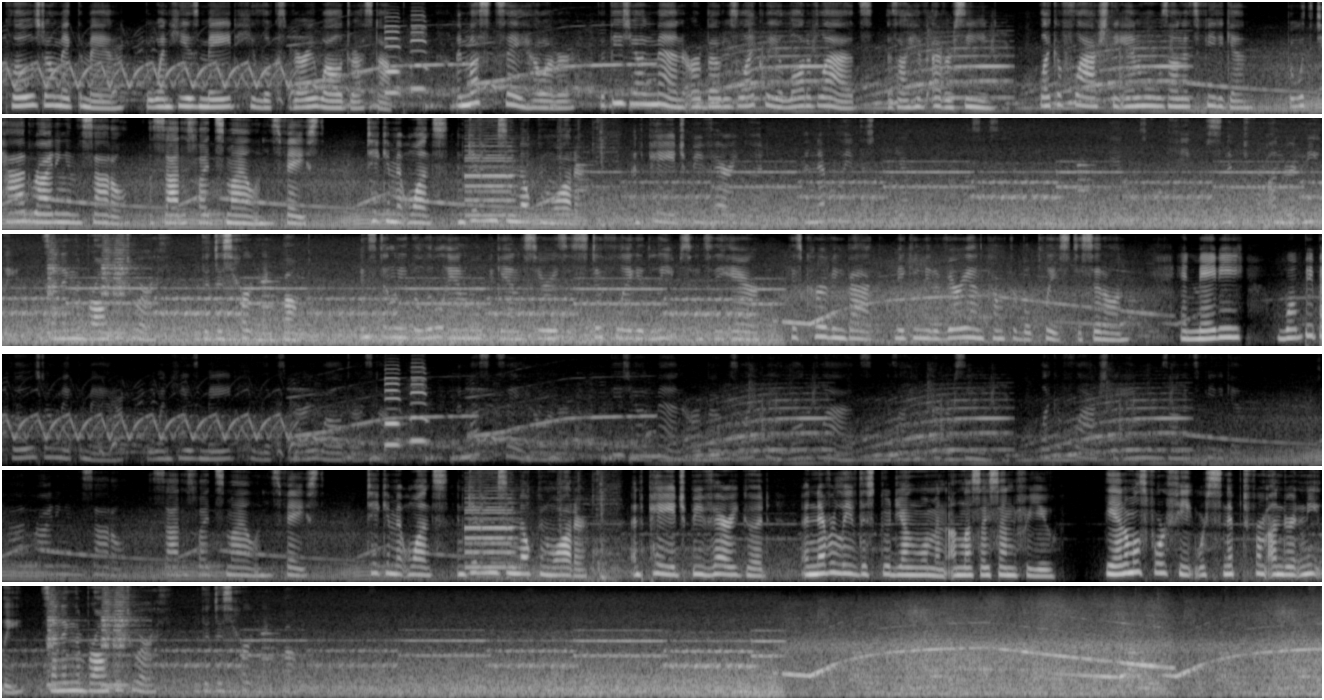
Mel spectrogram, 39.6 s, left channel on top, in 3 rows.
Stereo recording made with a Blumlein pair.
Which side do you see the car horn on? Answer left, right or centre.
centre.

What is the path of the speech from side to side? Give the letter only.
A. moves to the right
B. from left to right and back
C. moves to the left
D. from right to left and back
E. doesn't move
B.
